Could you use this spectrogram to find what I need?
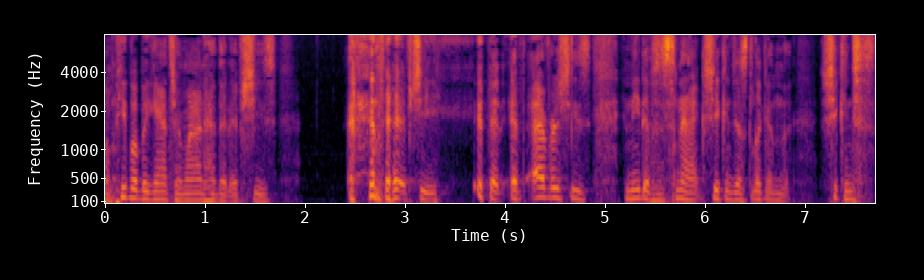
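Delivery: flustered, frazzled, giggly reading, tripping over words. Reading a news item aloud and stumbling over it: frazzled, laughing while reading. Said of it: "I'm just frazzled".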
